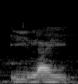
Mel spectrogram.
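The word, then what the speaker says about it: إليك: Itu maksudnya ahsanallahu ilaika. Bahasa Arab kalau terakhir kan mati. Ka kan terakhir mati. Kanya mati menjadi ilaik. Aslinya tulisannya ilaika, cuma dibacanya ilaik.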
